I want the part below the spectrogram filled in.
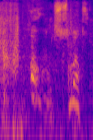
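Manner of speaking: sudden high startled cry; shocked outburst. Real, not acted. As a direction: blurt it out in real shock. Spirit box speaks, he jumps.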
